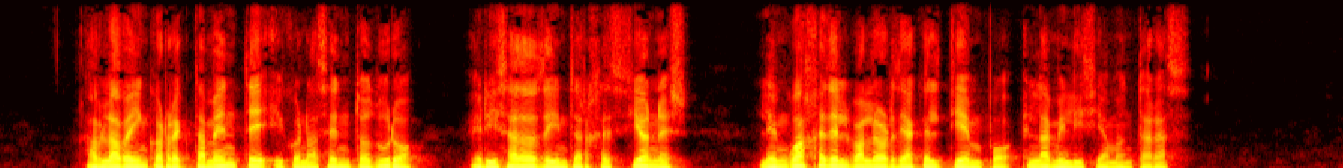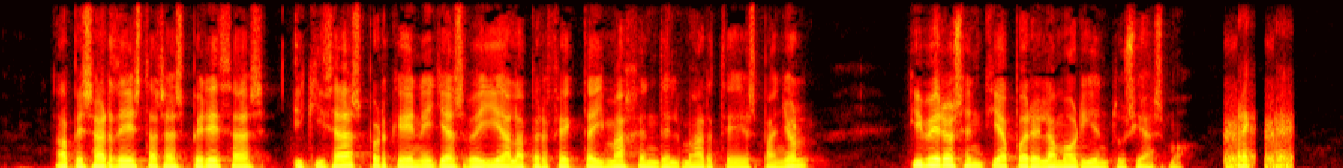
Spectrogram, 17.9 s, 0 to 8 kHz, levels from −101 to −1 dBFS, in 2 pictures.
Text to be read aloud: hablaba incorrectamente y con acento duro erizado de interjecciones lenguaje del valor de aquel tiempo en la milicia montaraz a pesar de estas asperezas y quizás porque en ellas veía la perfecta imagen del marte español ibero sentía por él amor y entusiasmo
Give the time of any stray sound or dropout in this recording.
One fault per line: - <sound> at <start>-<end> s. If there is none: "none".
- laugh at 17.1-17.6 s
